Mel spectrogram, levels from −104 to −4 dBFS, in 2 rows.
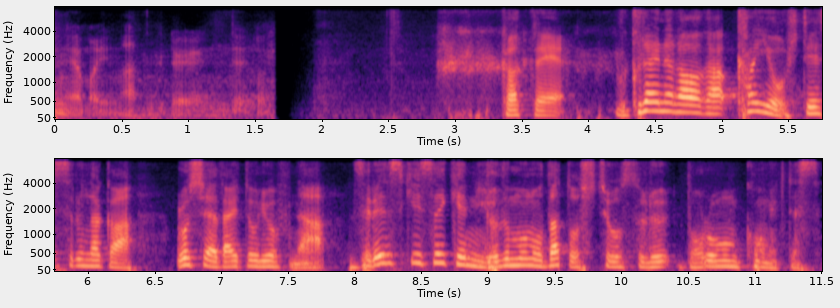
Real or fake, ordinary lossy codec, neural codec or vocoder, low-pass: fake; none; codec, 24 kHz, 0.9 kbps, WavTokenizer, small release; 7.2 kHz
